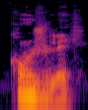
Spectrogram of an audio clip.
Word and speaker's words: congelée: Fijémonos que esa palabra tiene muchas es, algunas sin tilde, otras con tilde. Ya sabemos que la última E no se pronuncia. Las E que tienen tilde o acento agudo se pronuncian bien como en español. Y las que no tienen acento muy seguramente se van a pronunciar como en francés. Entonces en este caso es congelé. Je l'ai.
